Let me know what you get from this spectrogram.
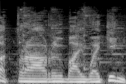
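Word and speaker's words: ตราเรือใบไวกิ้ง: ไป ดู ที่ กระสอบ ที่ เขา เขียน ว่า ตรา เร ใบ ไวกิ้ง อ่าน ว่า ตรา เรือ ใบ ไวกิ้ง เท่า นั้น แหละ ก็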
